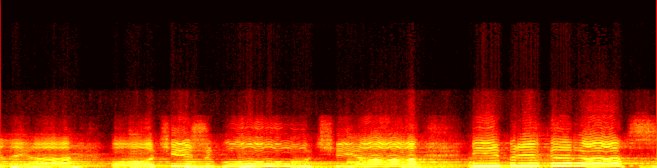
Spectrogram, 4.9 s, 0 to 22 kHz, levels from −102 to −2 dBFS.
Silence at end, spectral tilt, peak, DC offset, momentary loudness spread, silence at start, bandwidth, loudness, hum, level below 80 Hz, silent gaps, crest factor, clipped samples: 0 s; -7.5 dB/octave; -2 dBFS; under 0.1%; 10 LU; 0 s; 6.2 kHz; -15 LUFS; none; -54 dBFS; none; 14 dB; under 0.1%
